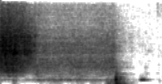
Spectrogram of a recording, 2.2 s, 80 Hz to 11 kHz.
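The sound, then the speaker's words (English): Water runs steadily with a bright hiss for over a second as 4 cups of water are measured into a 4-cup liquid measuring cup, then a short splash and a clunk as the flow stops, followed by a small knock; no talking. “in a 4-cup liquid measuring cup, we're going to start by measuring 4 cups of water.”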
